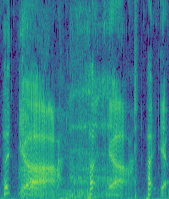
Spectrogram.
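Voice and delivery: high, shouted attack grunts; battle cry. Real, not acted. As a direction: yell with every sword swing. Attack cries while swinging sword.

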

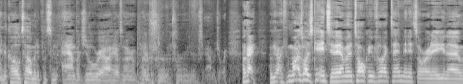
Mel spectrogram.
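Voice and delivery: ordinary talk, nothing marked

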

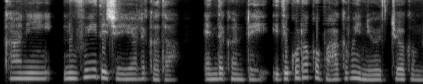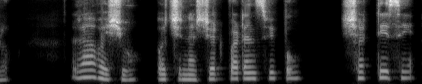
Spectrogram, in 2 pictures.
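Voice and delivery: usual speaking voice

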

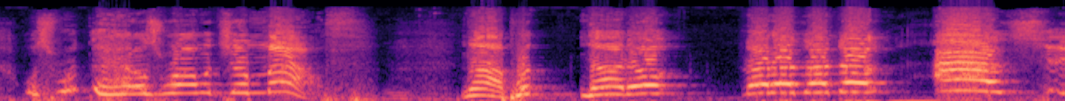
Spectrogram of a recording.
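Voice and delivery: high, loud panicked no-no-no; frantic high shouting in mock terror; panicked yelling. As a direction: scream it like the vampire is lunging at you. Panicked reaction to a vampire.

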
